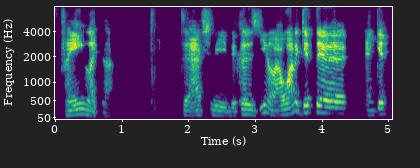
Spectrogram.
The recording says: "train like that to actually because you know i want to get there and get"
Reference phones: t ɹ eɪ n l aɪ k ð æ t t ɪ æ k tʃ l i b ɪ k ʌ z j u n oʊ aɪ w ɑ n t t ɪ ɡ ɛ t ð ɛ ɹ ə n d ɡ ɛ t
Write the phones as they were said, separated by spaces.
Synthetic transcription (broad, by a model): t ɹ eɪ n l aɪ k ð æ t t ɪ æ k tʃ l i b ɪ k ʌ z j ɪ n oʊ aɪ w ɑ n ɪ ɡ ɛ t ð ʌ ɹ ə n ɡ ɛ t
